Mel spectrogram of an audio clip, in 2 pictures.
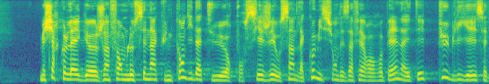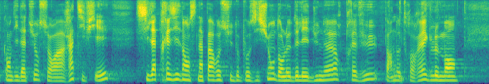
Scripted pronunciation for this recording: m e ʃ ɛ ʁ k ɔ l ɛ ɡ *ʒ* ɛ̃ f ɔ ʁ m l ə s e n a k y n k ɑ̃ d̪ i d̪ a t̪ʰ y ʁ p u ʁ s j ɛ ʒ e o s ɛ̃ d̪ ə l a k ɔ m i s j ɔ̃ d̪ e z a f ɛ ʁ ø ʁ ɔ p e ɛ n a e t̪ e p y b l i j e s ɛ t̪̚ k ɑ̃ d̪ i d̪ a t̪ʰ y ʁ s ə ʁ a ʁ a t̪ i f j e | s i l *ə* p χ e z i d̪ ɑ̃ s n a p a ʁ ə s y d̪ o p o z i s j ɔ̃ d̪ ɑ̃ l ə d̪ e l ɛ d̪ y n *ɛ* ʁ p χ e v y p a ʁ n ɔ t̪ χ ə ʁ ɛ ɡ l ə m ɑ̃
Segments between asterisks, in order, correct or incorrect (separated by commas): correct, incorrect, incorrect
